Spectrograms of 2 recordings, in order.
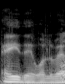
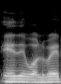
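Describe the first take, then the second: First: The first word is a gliding 'ey' sound. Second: The first word is a plain 'eh' sound. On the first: "otros hey de volver" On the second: "Algunos cantan he de volver"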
